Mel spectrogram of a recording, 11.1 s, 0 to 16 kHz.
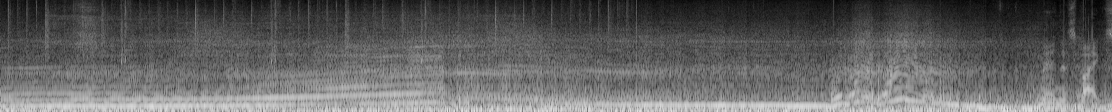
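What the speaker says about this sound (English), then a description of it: "Man, this bike sounds filthy." Honda CBR1000RR sport motorcycle engine running loud and steady while riding, its pitch climbing and dropping through shifts and revs, with a voice over it.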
